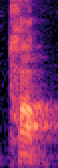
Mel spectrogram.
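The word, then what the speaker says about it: talk: ঠক এল কে ঠক এখানে এল এর উচ্চারণটা হবে না।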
